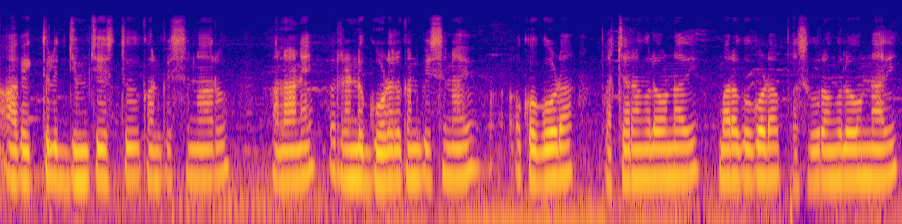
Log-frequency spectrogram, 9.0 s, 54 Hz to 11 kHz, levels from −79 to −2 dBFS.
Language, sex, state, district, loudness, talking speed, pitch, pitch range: Telugu, male, Telangana, Mahabubabad, -16 LUFS, 125 wpm, 160 Hz, 155-165 Hz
